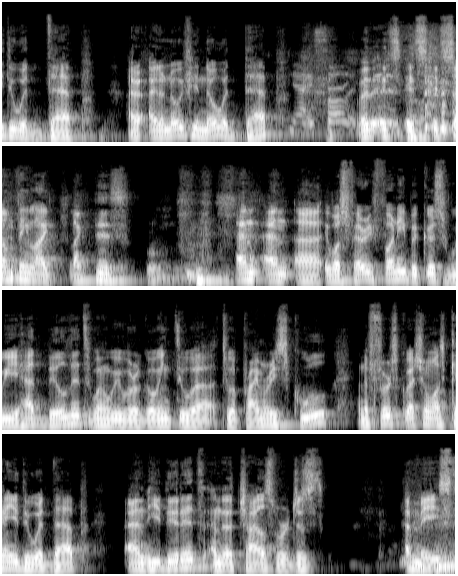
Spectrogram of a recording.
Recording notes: During the arena event we have a round table conversation with the two speakers in front of a large audience. We are recording this live and publish it as a special ‘live arena’ episode.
